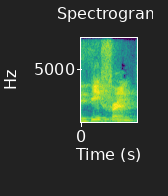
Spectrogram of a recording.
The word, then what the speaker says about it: different: Et c'est different et pas différente, ok? Different. Donc, il faut bien mettre l'accent tonique sur la première syllabe, ok, guys?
